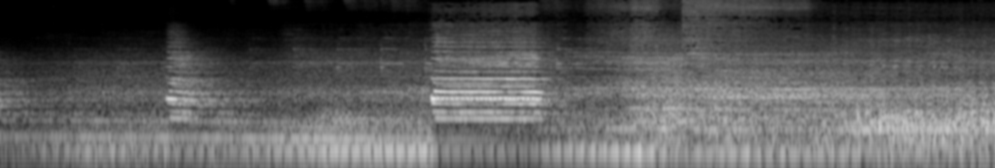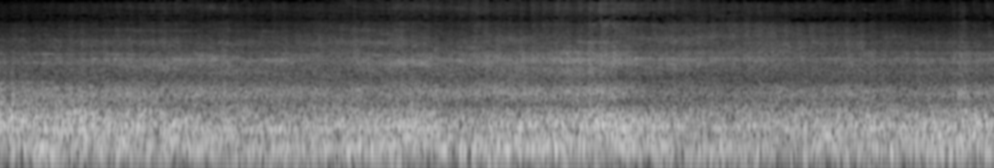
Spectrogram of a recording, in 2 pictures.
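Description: Norfolk Southern locomotive horn giving a short blast about two and a half seconds in and a longer, louder one about six and a half seconds in. Then the rail train passes close by: a steady rumble of wheels on the track as flatcars loaded with long welded rail roll past.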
